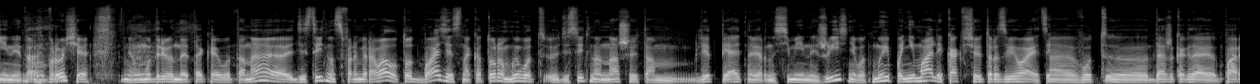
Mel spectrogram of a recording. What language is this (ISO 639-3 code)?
rus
